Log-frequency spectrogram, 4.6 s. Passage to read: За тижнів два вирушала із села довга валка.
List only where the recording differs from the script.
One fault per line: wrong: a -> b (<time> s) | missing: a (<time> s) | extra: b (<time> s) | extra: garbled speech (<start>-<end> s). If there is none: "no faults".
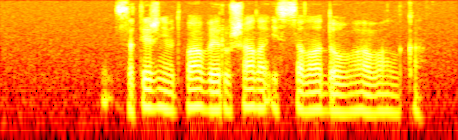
no faults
